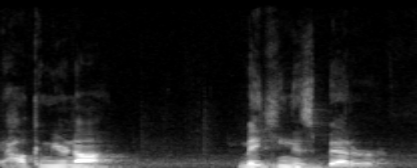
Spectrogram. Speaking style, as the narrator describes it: Jesus whispers into the stillness and the quiet

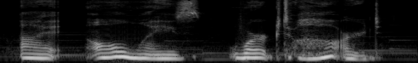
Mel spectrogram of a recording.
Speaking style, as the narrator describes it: stammered, her voice a bit unstable

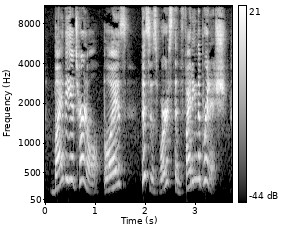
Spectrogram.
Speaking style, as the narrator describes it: General Jackson exclaimed again

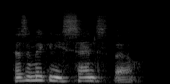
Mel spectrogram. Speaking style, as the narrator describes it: Pence sighed

